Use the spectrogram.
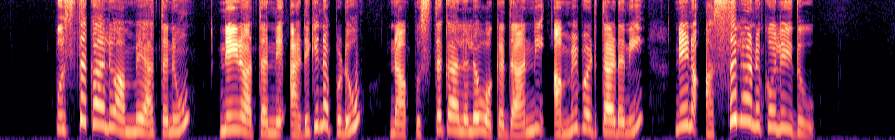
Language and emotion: Telugu, surprised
